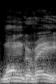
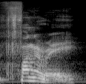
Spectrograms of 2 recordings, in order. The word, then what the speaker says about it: Whangārei: What's the capital of Northland? It's called Wanger in English and funer in Tio.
